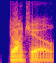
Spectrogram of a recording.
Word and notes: dojo: American English

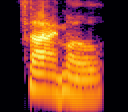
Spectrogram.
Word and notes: thymol: Indian

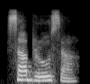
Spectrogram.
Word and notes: sub rosa: Indian

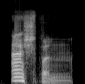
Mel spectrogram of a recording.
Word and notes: ashpan: British English

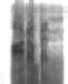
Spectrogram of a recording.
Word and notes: autobahn: American English

